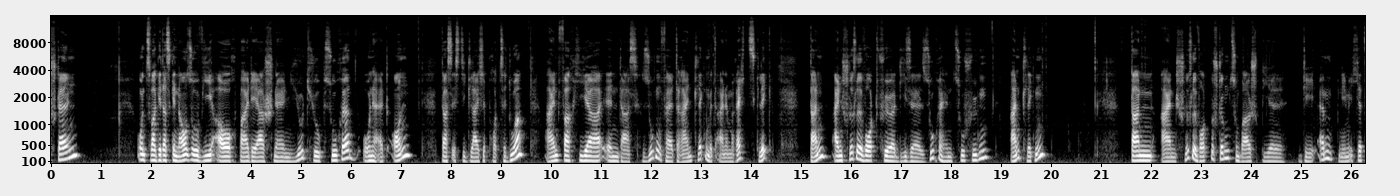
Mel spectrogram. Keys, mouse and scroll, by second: 13.2 right click, 19.8 click, 21.8 click, 23.8 d, 24.3 m.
